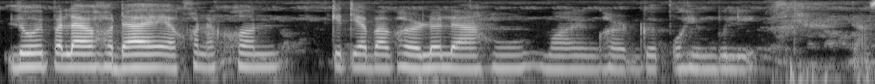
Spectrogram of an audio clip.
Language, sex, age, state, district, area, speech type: Assamese, female, 18-30, Assam, Nagaon, rural, spontaneous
